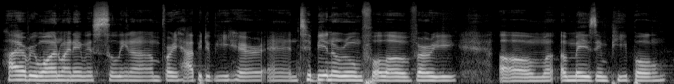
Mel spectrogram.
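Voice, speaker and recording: A woman's voice: fairly low pitch, completely flat delivery, brisk, a little mellow, clean tone. A young woman from Guyana, a student, reading a prepared personal speech at a summit in an earnest, reflective way. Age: young adult. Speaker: student speaker. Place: lecture hall at a summit.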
